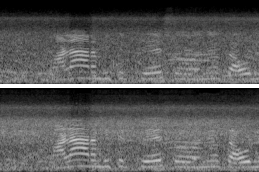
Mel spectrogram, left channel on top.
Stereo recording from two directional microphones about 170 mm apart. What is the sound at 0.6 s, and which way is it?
Waterfall, 40° right (ahead or behind).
